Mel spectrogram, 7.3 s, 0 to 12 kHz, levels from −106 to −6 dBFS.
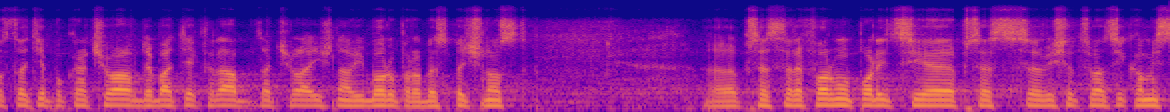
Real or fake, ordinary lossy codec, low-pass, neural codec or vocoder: real; Opus, 24 kbps; 7.2 kHz; none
